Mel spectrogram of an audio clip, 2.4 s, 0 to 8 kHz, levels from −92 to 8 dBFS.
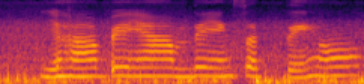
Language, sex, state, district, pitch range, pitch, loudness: Hindi, female, Haryana, Jhajjar, 290-300 Hz, 295 Hz, -13 LUFS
